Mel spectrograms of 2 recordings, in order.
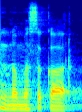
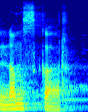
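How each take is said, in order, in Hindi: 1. m पूरी तरह घोष के साथ अपने अलग अक्षर के रूप में बोला जाता है। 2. m सीधे s में चला जाता है, छोटा और कटा हुआ। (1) "सही तरीके से प्रोनाउंस करें तो होगा नमस्कार" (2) "गलत वर्जन ... म स को वो जोड़ देते हैं नम्स"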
